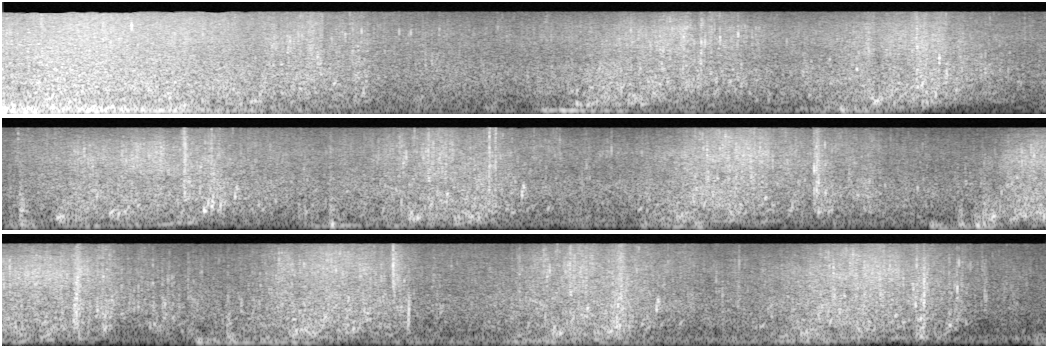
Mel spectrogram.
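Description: Oars dip and splash in the water in a steady rhythm.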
